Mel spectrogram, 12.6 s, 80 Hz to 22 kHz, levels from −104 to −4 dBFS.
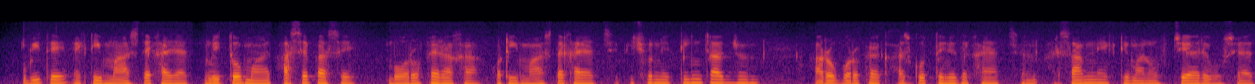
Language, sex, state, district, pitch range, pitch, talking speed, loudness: Bengali, male, West Bengal, Jalpaiguri, 120-145 Hz, 130 Hz, 155 wpm, -39 LUFS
